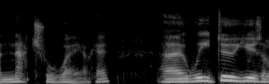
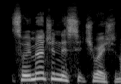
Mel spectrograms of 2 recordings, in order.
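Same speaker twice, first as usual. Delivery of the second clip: usual speaking voice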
